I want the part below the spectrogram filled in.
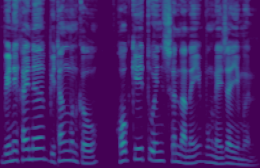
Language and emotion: Bodo, neutral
